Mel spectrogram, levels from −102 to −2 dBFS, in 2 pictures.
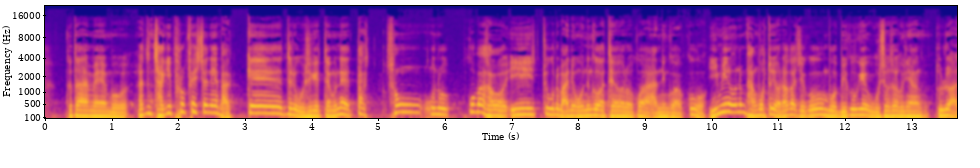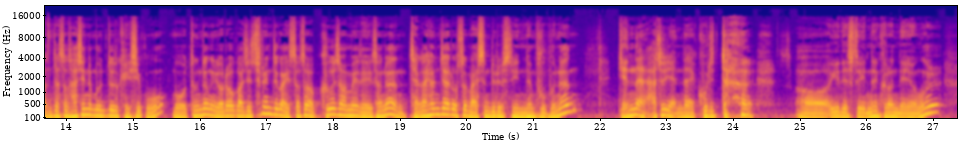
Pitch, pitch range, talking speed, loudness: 140 Hz, 125-165 Hz, 315 characters per minute, -16 LUFS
